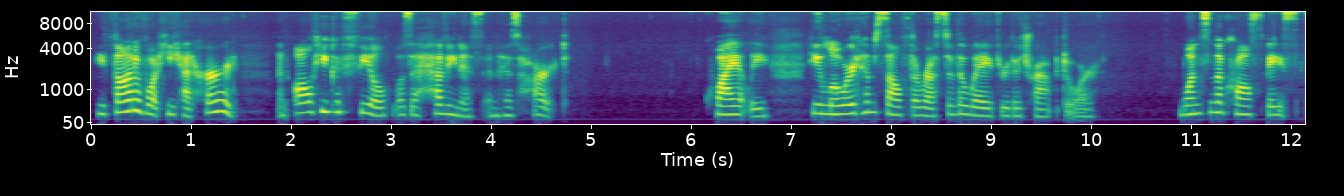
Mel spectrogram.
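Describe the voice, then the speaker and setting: A teacher reading a story aloud to a class, softly pausing to explain words in plain terms. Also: female voice, medium pitch, dry recording, clean studio sound. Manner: soft, explanatory.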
